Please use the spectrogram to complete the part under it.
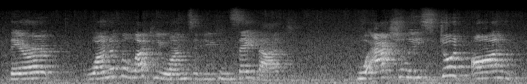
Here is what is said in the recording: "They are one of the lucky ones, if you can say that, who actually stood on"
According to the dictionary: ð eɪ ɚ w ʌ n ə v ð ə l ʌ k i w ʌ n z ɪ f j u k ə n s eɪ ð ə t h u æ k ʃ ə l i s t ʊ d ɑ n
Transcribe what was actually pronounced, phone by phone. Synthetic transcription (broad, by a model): ð ɚ w ʌ n ə v ð ə l ʌ k i w ʌ n z ɪ f j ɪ k ə n s eɪ ð ə t h u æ k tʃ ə l i s t ʊ d n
